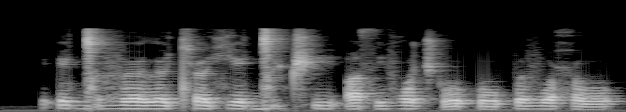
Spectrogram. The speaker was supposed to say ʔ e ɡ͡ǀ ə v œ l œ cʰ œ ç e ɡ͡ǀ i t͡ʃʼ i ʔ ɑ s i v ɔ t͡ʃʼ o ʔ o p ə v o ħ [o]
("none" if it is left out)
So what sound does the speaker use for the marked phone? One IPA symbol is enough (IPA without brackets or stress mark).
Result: o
